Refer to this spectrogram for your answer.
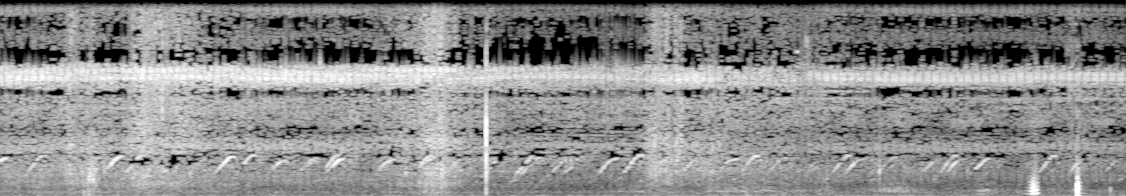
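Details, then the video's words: Young frog calling in a quick run of short upward-sliding chirps, two or three per second, then fading; a constant shrill insect-like hum underneath, and a few sharp clicks near the end. "Som de Rã filhote / Baby frog sound"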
